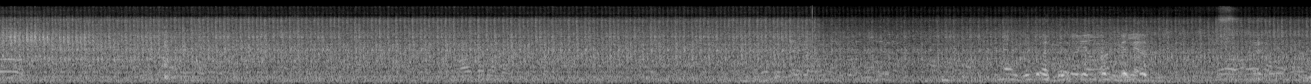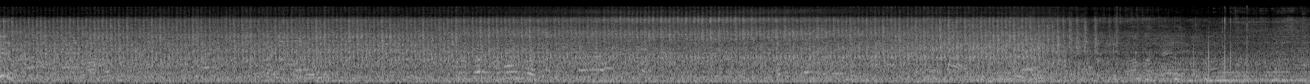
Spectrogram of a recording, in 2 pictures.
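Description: A tractor engine runs with a loud diesel rumble.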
